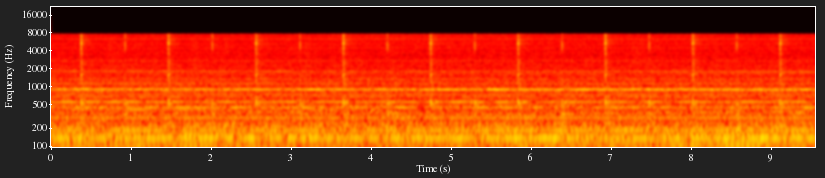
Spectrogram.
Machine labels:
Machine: valve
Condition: normal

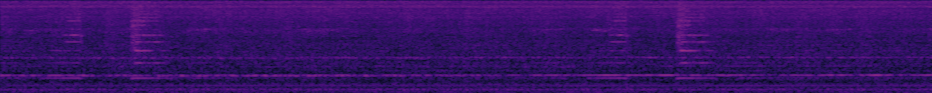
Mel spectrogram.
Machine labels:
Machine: slide rail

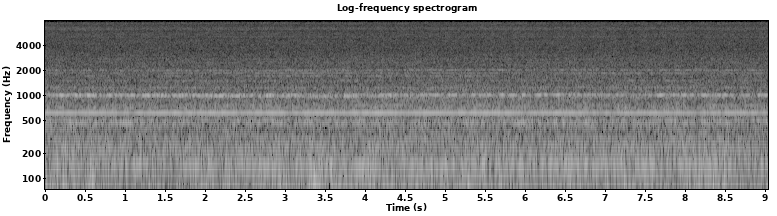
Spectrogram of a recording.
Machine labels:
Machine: fan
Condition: normal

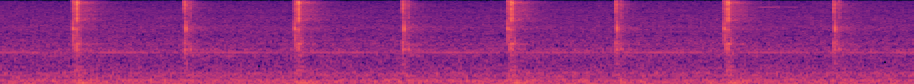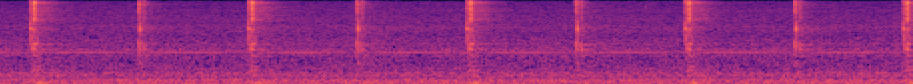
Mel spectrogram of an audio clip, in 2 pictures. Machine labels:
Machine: valve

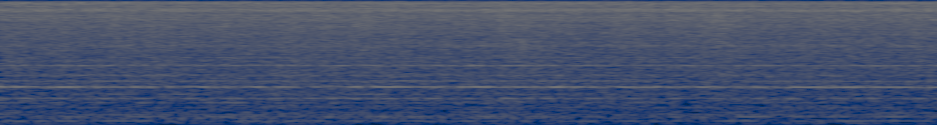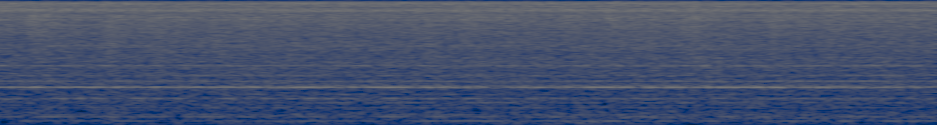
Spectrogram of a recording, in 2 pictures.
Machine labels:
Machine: fan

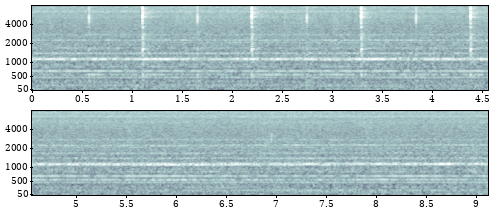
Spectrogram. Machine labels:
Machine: valve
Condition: normal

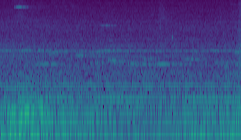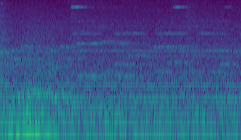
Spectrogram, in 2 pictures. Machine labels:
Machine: pump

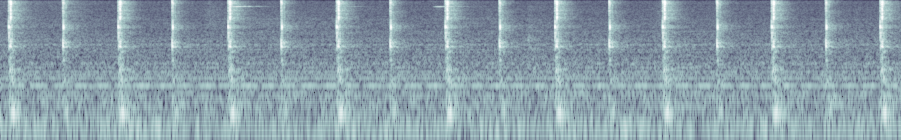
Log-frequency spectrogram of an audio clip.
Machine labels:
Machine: valve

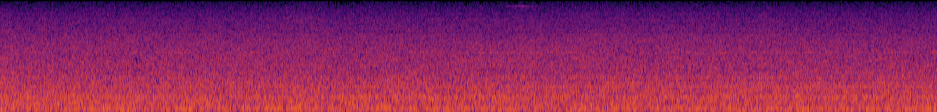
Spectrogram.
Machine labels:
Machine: fan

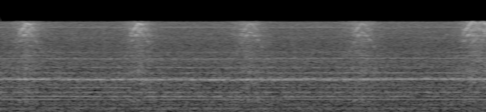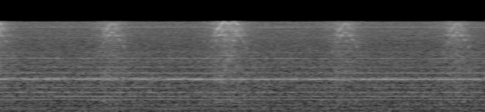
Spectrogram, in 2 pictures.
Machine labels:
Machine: slide rail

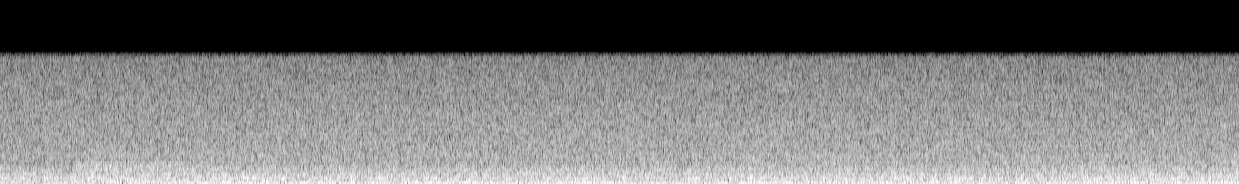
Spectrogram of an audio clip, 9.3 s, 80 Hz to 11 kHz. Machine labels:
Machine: fan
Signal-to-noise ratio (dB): -6 dB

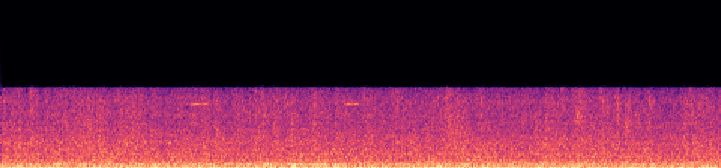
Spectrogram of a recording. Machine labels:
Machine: fan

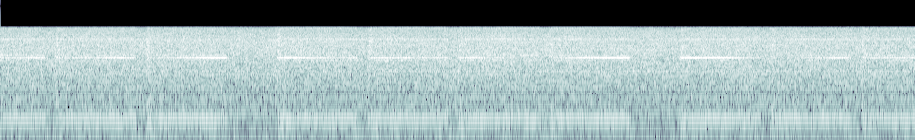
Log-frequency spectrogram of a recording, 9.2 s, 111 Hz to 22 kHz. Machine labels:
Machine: slide rail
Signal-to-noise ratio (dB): 0 dB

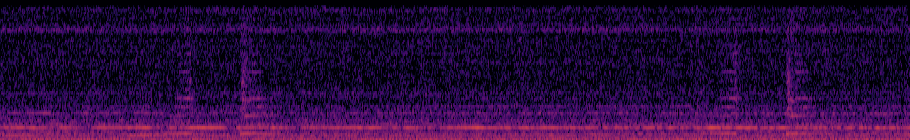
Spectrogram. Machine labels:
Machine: slide rail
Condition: normal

